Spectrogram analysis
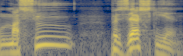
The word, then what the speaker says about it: Masoud Pezeshkian: And so I think another reason, the sixth reason, is because the current president, how do you pronounce his name? Masoud Pezeshkian, president of Iran, Masoud Pezeshkian, is not really the one in charge.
